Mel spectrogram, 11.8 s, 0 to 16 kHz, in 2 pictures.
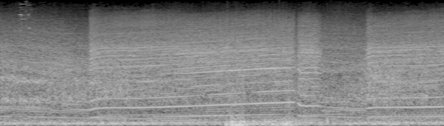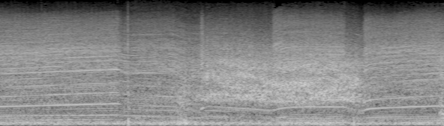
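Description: A race car in the Grid 2 racing game skids and drifts with sustained, loud tire squeal over a revving engine, the pitch shifting as it slides through several corners.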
